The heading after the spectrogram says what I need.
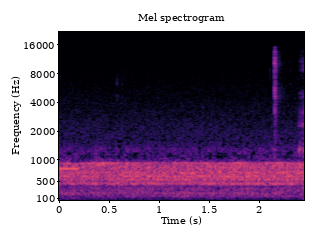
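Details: Amateur radio receiver on the 80 and 40 meter bands: a steady, loud rushing hiss with man-made noise near S9 swamping most signals.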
